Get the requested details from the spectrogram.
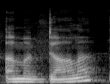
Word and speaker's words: amygdala: And it's called the amygdala, I think. Mm-hmm. That's how you say it.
